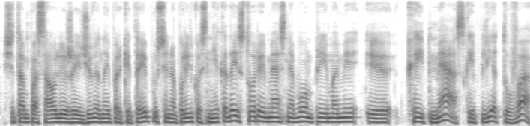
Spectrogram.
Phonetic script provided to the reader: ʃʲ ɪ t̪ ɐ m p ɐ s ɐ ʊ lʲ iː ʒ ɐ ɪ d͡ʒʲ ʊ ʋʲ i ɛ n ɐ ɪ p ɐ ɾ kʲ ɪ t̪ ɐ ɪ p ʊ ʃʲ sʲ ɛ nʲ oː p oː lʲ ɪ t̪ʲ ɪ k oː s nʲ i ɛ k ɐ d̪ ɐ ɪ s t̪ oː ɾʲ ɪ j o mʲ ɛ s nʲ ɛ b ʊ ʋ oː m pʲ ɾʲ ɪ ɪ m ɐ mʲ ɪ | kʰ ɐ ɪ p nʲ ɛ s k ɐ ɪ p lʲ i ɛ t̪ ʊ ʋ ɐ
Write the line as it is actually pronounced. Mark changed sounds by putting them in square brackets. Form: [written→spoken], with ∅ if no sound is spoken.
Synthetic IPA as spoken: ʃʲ ɪ t̪ ɐ m p ɐ s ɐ ʊ lʲ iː ʒ ɐ ɪ d͡ʒʲ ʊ ʋʲ i ɛ n ɐ ɪ p ɐ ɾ kʲ ɪ t̪ ɐ ɪ p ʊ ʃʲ sʲ ɛ nʲ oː p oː lʲ ɪ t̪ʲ ɪ k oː s nʲ i ɛ k ɐ d̪ ɐ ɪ s t̪ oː ɾʲ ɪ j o mʲ ɛ s nʲ ɛ b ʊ ʋ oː m pʲ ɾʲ ɪ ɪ m ɐ mʲ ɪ | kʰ ɐ ɪ p [nʲ→mʲ] ɛ s k ɐ ɪ p lʲ i ɛ t̪ ʊ ʋ ɐ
